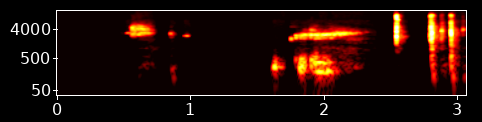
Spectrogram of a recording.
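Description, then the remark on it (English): Quiet typing on a computer keyboard as someone types in instructions, a short burst of quick keystroke clicks toward the end, preceded by a few soft taps and a brief rising chirp-like tone. “typing in instructions”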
